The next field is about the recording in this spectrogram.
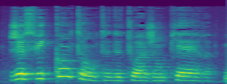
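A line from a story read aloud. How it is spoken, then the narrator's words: Plain. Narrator (French): me dit-elle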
